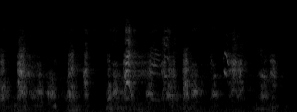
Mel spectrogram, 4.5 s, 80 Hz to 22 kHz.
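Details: Yakutian Laika, September 2020: a rapid, uneven run of harsh, yappy barks, several close together, with some higher-pitched yips among the louder calls.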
